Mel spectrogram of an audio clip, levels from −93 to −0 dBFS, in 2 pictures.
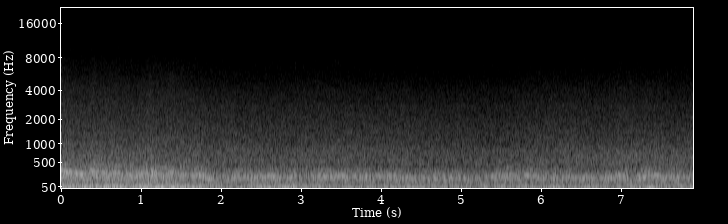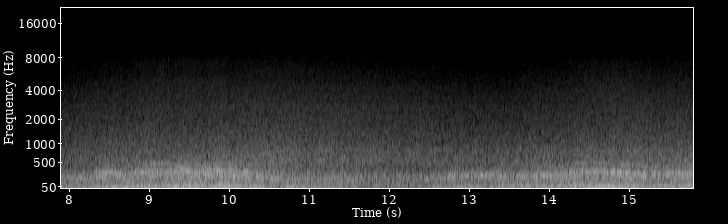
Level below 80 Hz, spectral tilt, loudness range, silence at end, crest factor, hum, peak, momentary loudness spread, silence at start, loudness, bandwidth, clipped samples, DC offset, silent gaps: -44 dBFS; -8.5 dB/octave; 6 LU; 0 s; 16 dB; none; -24 dBFS; 9 LU; 0 s; -45 LUFS; 8 kHz; under 0.1%; under 0.1%; none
